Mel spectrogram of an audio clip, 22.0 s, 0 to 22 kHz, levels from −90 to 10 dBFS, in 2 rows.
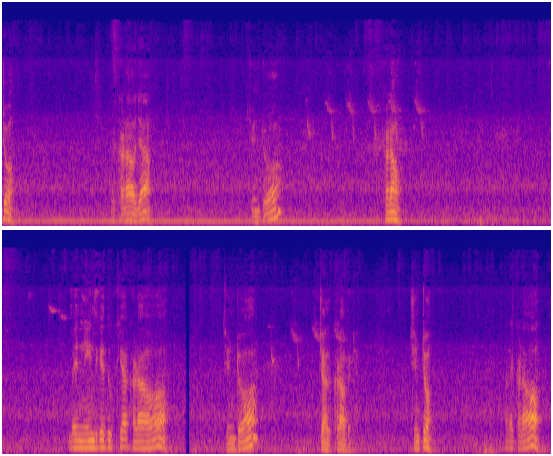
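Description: Repeated stalls (stutter) run from 13.13 to 14.75 s: ten times the jitter buffer ran empty and the last sound was held, about 186 ms in all, longest 85 ms, so the audio drags.

Jitter buffer slow-down follows from 15.61 to 18.06 s: repeated pitch periods or pause fragments add 187 ms, so the audio plays at 93% speed at the same pitch, drawn out.

Jitter buffer speed-up from 19.93 to 21.61 s trims short pitch-period pieces, about 200 ms in total, to reduce buffered delay, so the audio runs hurried at 112% speed without a pitch change.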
